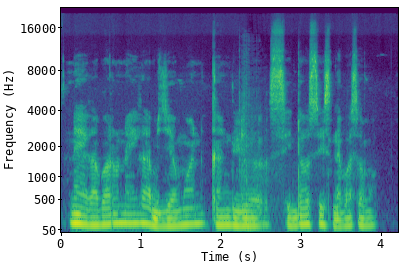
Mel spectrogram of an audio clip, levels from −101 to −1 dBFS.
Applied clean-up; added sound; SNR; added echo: neural mask model RNNoise.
